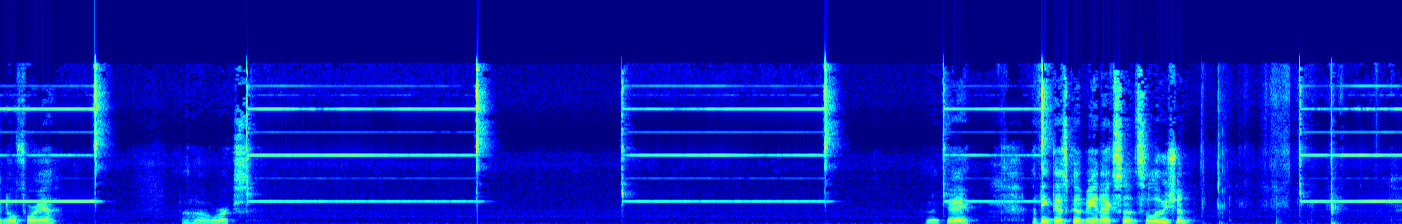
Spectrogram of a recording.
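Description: A small relay clicks on and off.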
